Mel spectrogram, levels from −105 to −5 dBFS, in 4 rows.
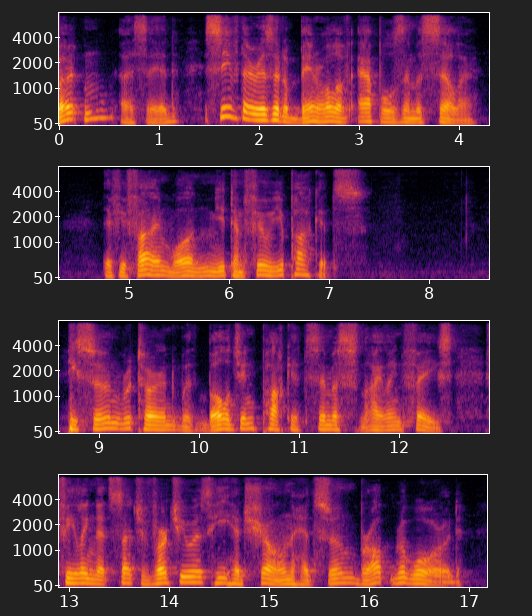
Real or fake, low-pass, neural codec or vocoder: fake; 7.2 kHz; codec, 24 kHz, 0.9 kbps, WavTokenizer, medium speech release version 2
